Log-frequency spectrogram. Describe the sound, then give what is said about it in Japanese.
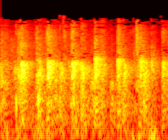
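A short burst of applause from a few people, with sharp, bright claps falling in a quick, fairly steady rhythm at moderate loudness, no voices over it. “今日はなんか拍手いただいてね、気持ちよく喋ってます”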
